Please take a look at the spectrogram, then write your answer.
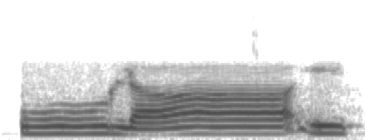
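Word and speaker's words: أولاء: अंतुम उलाई हा अंतुम, आना हा, हा अंतुम उलाई ये वाव जो है साइलेंट है। उला, वाव को इग्नोर कर दें, न पढ़ें।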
